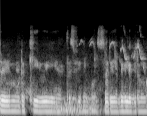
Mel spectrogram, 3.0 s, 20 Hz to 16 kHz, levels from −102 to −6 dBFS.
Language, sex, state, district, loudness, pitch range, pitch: Hindi, male, Chhattisgarh, Korba, -24 LUFS, 125-130 Hz, 125 Hz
